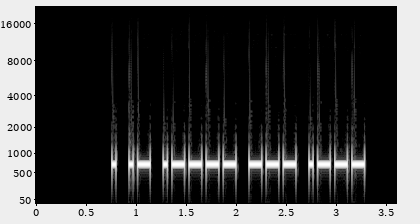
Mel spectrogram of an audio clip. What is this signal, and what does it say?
Morse code, heard as a keyed tone, about 28 wpm, 700 Hz. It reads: EA1OJ
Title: DXCC-100 Call Signs - 5 Characters - 28wpm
